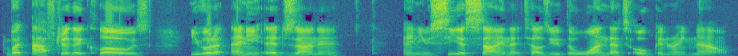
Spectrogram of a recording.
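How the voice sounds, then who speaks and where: A man's voice: medium pitch, a little slow, fairly bright tone. A young man talking casually in a video diary, rambling and correcting himself, speaking while in back pain. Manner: rambling, self-correcting, lots of fillers. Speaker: vlogger.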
